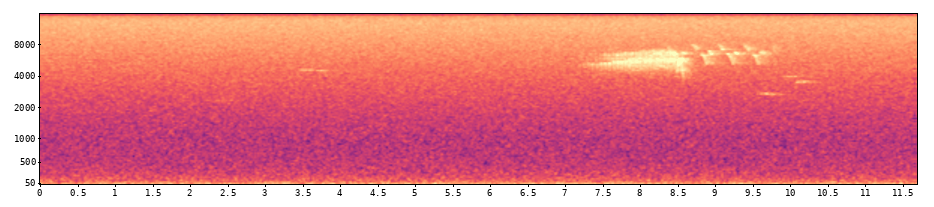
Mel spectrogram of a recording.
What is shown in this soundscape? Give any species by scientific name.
Setophaga americana, Mniotilta varia, Catharus guttatus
